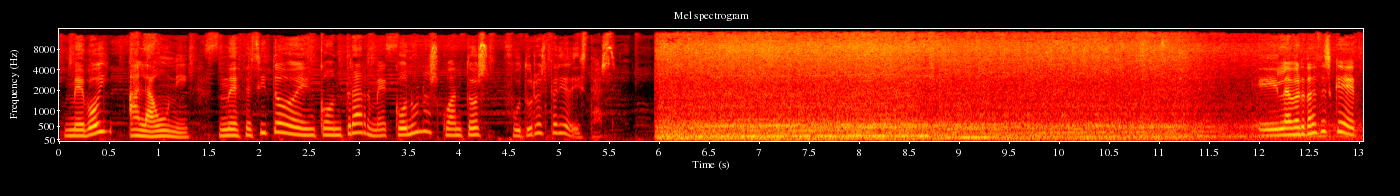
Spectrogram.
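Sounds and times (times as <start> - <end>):
speech: 0.0 - 5.6, 12.0 - 13.0
broadband road noise: 6.0 - 13.0
bus engine rumble in enclosed vehicle cabin: 6.0 - 13.0.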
